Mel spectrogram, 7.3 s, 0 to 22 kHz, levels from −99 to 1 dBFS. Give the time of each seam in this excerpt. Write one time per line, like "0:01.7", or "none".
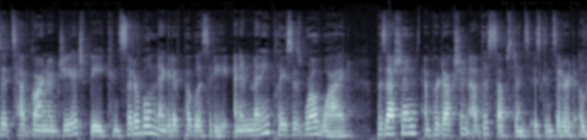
0:05.2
